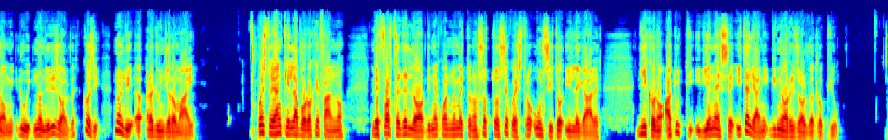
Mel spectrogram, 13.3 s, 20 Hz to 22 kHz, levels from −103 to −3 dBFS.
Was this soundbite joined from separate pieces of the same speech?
no; 0 cuts

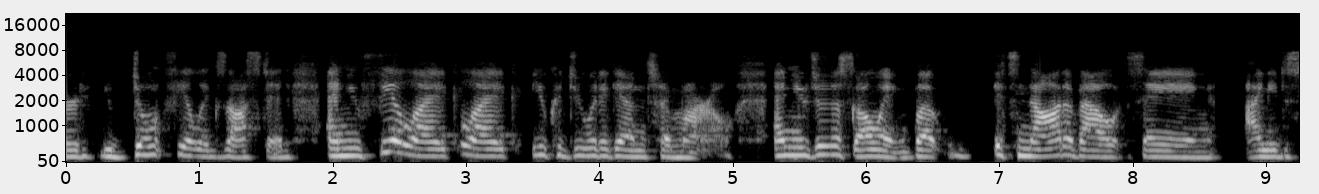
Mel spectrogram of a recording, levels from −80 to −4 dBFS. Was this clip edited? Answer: yes; 3 cuts; at 3.0 s, 5.9 s, 6.9 s

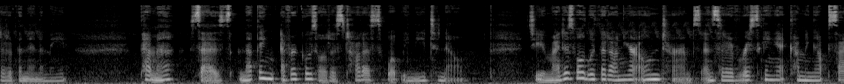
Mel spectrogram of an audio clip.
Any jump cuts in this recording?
yes; 2 cuts; at 3.2 s, 5.9 s

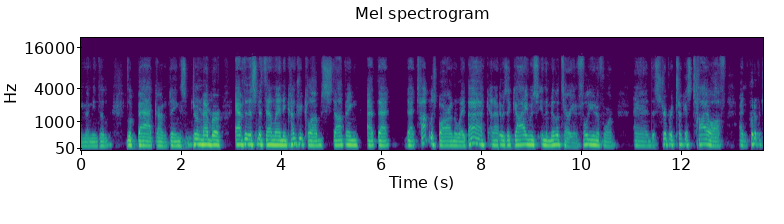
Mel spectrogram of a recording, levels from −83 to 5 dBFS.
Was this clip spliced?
yes; 2 cuts; at 0.9 s, 8.3 s

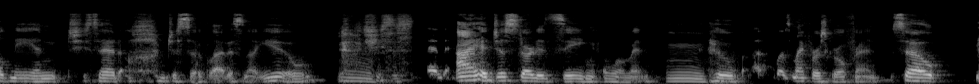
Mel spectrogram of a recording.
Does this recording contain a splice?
no; 0 cuts

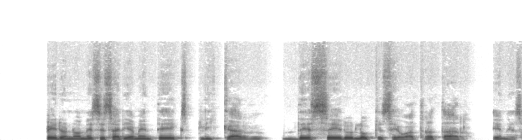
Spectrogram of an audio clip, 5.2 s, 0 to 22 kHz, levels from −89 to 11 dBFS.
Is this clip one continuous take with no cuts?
yes; 0 cuts

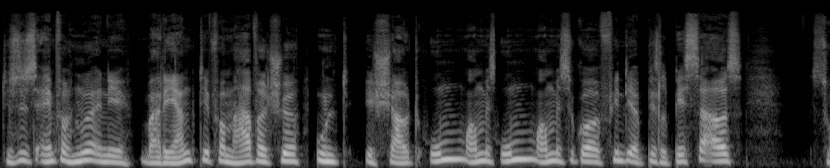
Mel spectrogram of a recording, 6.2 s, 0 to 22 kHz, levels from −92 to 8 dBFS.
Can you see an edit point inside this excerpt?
yes; 2 cuts; at 2.3 s, 3.7 s

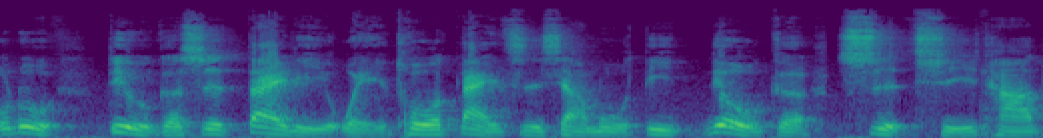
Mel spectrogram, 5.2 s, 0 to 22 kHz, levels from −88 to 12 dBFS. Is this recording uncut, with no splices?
no; 1 cut; at 4.1 s

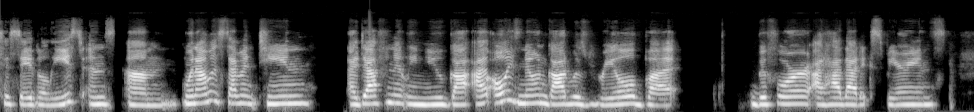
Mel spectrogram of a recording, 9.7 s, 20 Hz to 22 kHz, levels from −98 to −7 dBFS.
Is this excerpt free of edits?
no; 2 cuts; at 1.1 s, 4.8 s

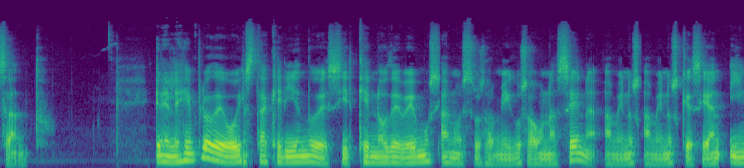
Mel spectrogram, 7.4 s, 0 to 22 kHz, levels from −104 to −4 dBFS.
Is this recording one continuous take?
no; 3 cuts; at 2.4 s, 4.4 s, 6.4 s

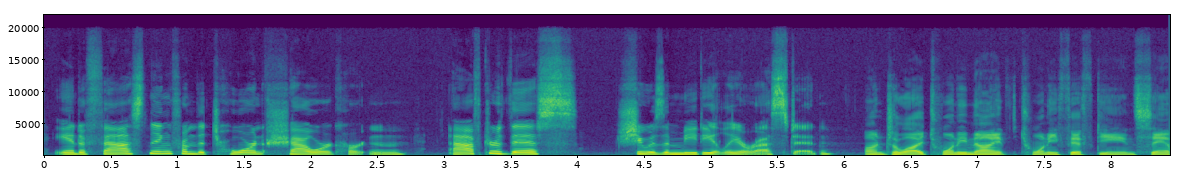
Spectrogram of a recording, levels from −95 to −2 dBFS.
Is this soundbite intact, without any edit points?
no; 1 cut; at 1.7 s

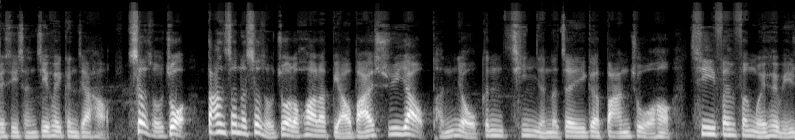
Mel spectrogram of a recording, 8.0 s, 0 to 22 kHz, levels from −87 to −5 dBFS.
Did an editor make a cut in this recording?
yes; 1 cut; at 1.2 s

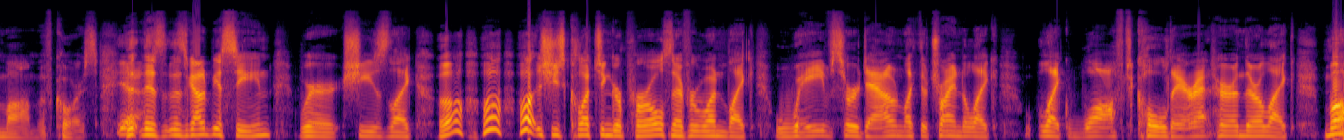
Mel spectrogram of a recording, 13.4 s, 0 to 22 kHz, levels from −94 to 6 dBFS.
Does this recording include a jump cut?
no; 0 cuts

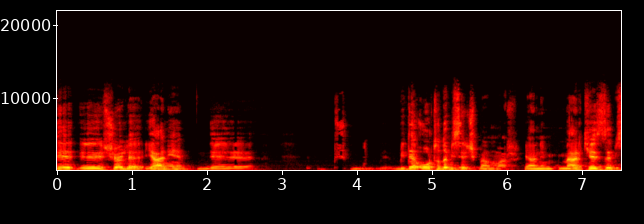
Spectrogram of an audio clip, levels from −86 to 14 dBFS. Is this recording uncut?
yes; 0 cuts

